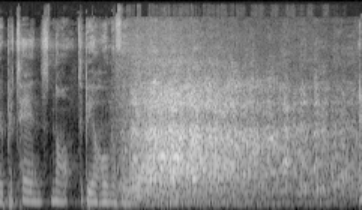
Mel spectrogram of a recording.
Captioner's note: audience laughs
